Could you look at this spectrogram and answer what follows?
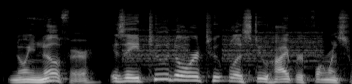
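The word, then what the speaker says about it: Neunelfer: the porsche 911 pronounced like the infamous date and not the emergency number or in german pronounced noy nilfer is a two-door twoplustwo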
